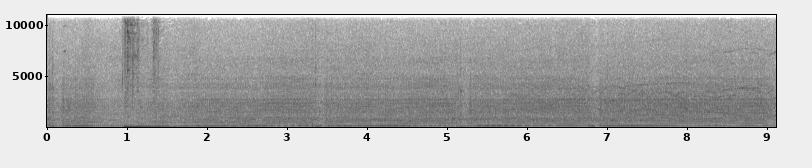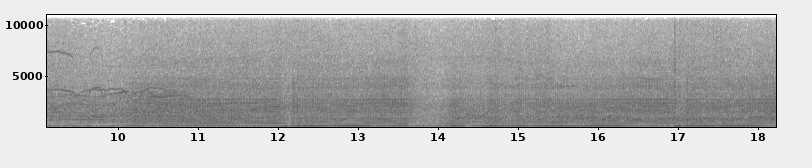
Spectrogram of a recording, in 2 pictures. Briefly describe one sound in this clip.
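A rally car engine revs hard and shifts through the gears.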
